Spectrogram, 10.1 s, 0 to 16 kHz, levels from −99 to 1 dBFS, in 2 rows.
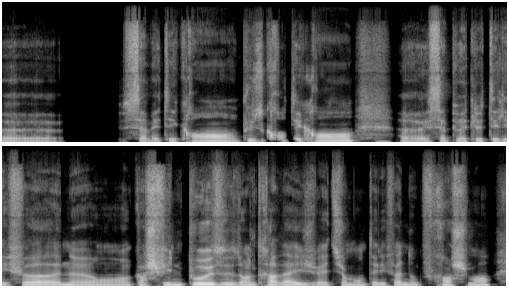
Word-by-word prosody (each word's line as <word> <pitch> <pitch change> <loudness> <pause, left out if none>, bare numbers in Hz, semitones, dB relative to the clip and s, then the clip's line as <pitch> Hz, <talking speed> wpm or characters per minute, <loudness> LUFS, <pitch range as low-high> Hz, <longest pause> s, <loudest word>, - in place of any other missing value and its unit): heu. 65 -1 -6 0.7
Ça 80 -2 0
va 75 - -7
être 75 - -9
écran, 85 -1 +1
en 70 - -7
plus, 80 0 -5
grand - - -4
écran. 110 +6 +2 0.5
Heu, 70 +1 -5
ça 65 - 0
peut - - -10
être 75 - -7
le 75 - -2
téléphone, 80 +4 +1
heu, 75 -1 0
en 75 0 -2
quand - - -4
je - - +6
fais 95 - +1
une 85 -2 0
pause 100 -3 +6
dans 80 +1 +2
le 75 - -2
travail, 85 +2 +2
je 80 -1 -5
vais 75 - -1
être 75 - -6
sur 75 - -2
mon 75 0 -4
téléphone. 80 +11 -3
Donc 90 -5 -5
franchement 140 - -1
80 Hz, 195 wpm, -23 LUFS, 75-90 Hz, 0.7 s, je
